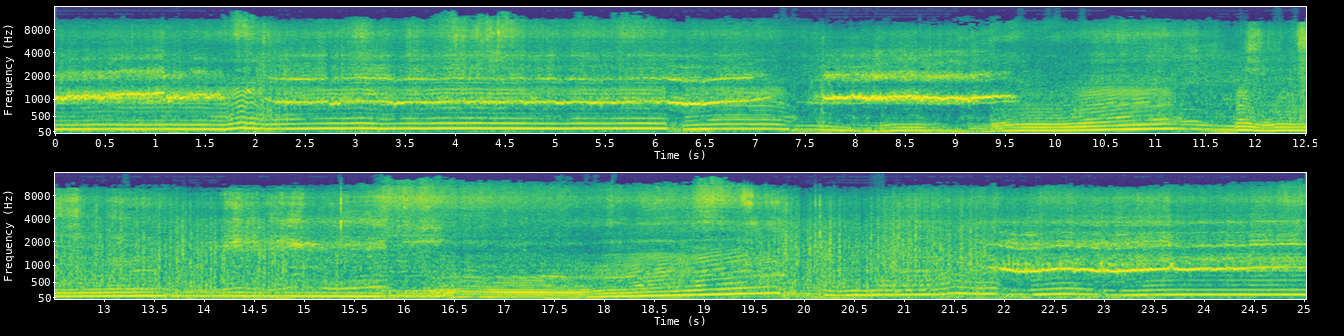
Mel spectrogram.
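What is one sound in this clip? A car engine roars loudly up close, revving up and down as the car drifts.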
